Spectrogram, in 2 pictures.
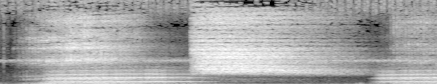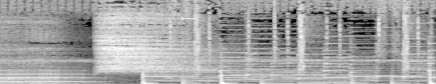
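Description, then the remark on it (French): A bear snores loudly, deep rumbling breaths alternating in and out about four times, before a short burst of music takes over at the end. “Parce qu'un ours qui ronfle, cela fait un abominable bruit.”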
